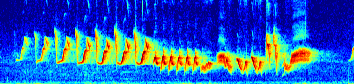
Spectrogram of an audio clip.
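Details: A Common chaffinch sings its characteristic strophe, repeated thousands of times a day in spring: a bright run of separate notes that speeds up and descends, ending in a loud rising flourish, all within about three seconds.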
